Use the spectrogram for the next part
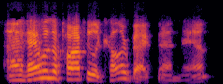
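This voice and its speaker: Animated man on speakerphone. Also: high-pitched, fast, breathy edge. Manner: rambling, with many fillers and restarts. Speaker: racehorse owner and breeder, guest. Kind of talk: casual interview storytelling. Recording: muffled phone line.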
